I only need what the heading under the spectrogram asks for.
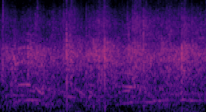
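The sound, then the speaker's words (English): A crowd claps steadily in dense, continuous applause, bright and fairly loud, with a few sharper individual claps standing out and faint voices mixed underneath. “Somebody clap your hands if you.”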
